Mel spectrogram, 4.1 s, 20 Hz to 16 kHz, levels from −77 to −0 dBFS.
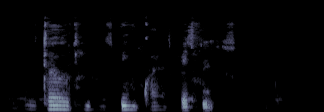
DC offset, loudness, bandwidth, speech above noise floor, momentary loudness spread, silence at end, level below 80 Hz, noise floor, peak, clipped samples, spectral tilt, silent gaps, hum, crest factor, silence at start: under 0.1%; -37 LUFS; 9.4 kHz; 51 dB; 17 LU; 1.1 s; -76 dBFS; -88 dBFS; -14 dBFS; under 0.1%; -5 dB/octave; none; none; 26 dB; 0.35 s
